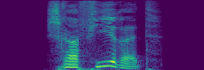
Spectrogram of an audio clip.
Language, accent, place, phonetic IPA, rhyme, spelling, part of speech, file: German, Germany, Berlin, [ʃʁaˈfiːʁət], -iːʁət, schraffieret, verb, De-schraffieret.ogg
- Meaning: second-person plural subjunctive I of schraffieren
